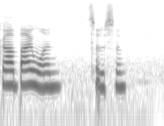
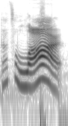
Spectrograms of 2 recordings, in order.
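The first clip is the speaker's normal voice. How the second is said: loud exclamation; 15 dB louder than usual. Real, not acted. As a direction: burst out much louder, astonished. Reacting to the poll numbers.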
